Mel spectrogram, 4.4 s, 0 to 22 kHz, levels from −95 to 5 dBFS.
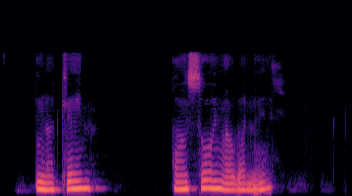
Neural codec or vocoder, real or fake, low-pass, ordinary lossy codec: codec, 16 kHz, 1 kbps, FreqCodec, larger model; fake; 7.2 kHz; none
